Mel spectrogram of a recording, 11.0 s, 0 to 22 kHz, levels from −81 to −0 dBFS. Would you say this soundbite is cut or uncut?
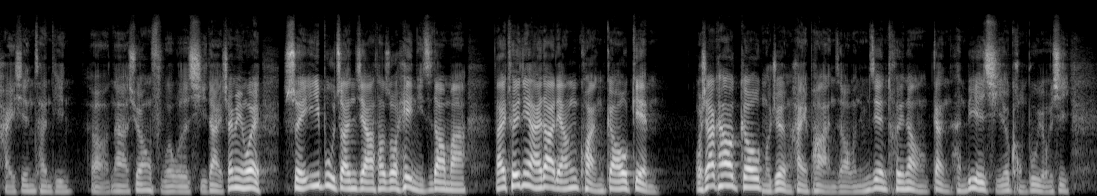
cut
